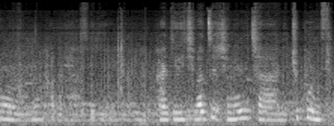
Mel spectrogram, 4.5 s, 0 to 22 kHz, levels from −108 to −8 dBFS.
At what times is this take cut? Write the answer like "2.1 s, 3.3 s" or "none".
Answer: 1.9 s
